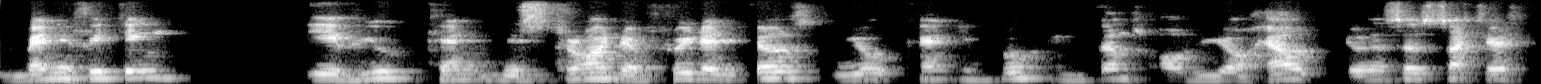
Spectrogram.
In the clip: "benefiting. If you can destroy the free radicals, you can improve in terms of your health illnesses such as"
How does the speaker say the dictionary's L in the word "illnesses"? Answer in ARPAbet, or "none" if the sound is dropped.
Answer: none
